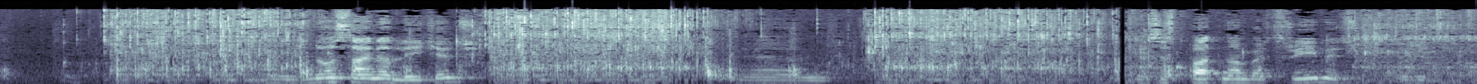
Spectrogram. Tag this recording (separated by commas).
Speech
